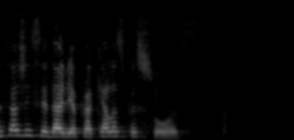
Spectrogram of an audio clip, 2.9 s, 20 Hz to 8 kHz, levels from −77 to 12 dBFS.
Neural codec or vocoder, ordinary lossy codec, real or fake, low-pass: codec, 16 kHz in and 24 kHz out, 1 kbps, XY-Tokenizer; none; fake; 7.2 kHz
